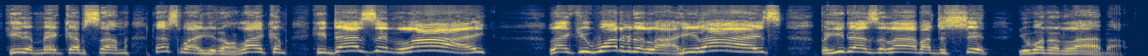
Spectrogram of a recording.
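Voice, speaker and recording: Commentary host, high male voice, heated and profane, dry close sound. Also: expressive, normal speed, a bit bright, no room sound. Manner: heated, emphatic, profane ranting; addresses viewers directly. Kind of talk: reaction commentary.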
